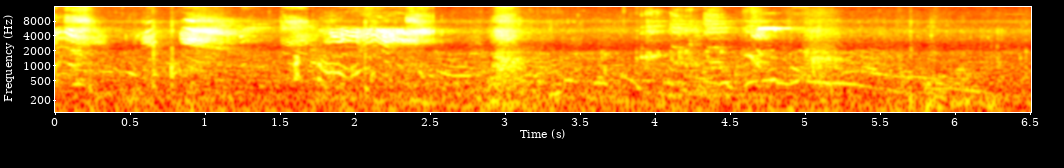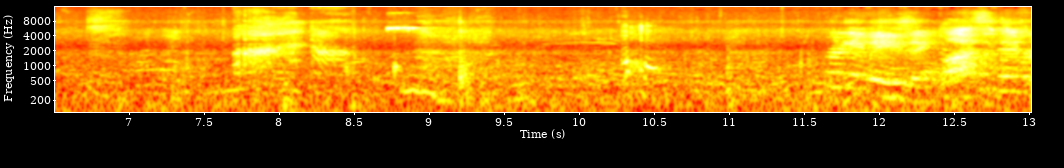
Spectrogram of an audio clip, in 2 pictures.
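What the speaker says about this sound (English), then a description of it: "High clicks, low clicks, chirps, clicks, grunts, squeals" Rapid high clicks, chirps and squeals from dolphins at a dolphin show, scattered and irregular, with some low grunting textures in a noisy underwater background.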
